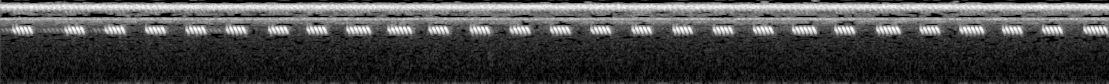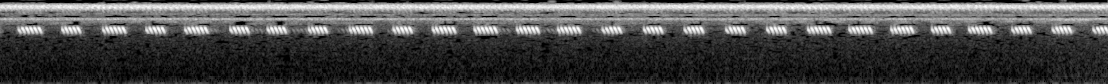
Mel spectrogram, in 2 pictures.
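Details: Insect sound from a fixed camera: a very even, rapid train of high chirps, roughly two and a half per second, continuing without pause above a sustained piercing drone.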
